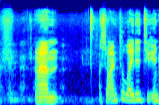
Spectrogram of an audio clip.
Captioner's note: laughter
